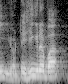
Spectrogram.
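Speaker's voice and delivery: ordinary talk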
